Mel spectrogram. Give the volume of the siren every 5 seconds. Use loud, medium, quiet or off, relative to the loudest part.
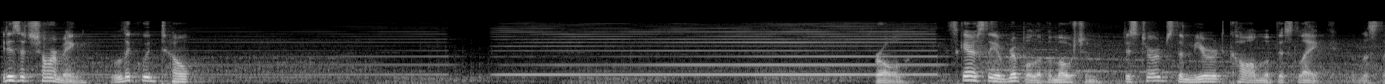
quiet, loud, medium.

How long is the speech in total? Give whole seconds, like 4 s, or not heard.
7 s.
